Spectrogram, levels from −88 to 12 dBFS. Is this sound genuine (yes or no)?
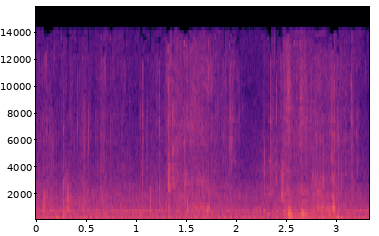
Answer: yes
